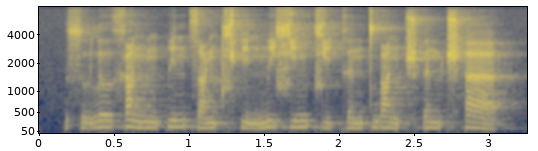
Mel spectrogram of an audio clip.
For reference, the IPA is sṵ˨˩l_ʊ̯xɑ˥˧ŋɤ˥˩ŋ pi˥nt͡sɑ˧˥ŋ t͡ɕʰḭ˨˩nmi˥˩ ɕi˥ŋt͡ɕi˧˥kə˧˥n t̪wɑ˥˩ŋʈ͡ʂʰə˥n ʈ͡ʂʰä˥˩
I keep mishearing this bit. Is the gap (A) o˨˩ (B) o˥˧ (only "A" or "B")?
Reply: B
